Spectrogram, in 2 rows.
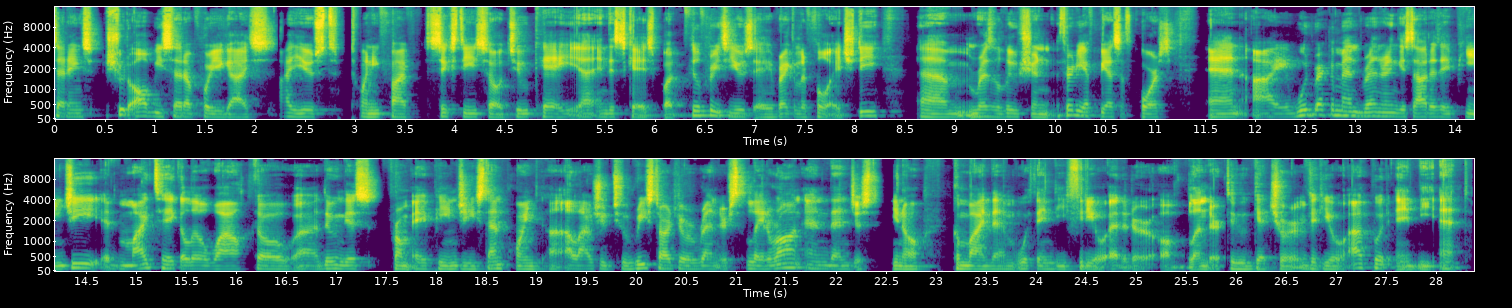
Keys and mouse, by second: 0.1 click.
